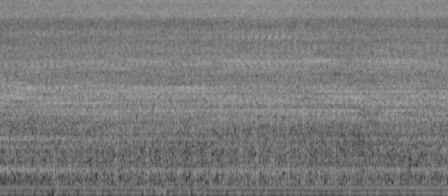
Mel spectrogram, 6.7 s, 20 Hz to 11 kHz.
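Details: VW Touareg 3.6 FSI idling cold, dull uneven ticking knock about a beat a second over the hum; cold-start engine knock, cause unknown.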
